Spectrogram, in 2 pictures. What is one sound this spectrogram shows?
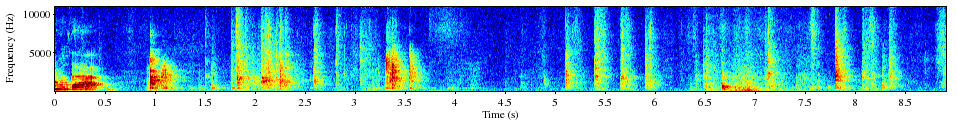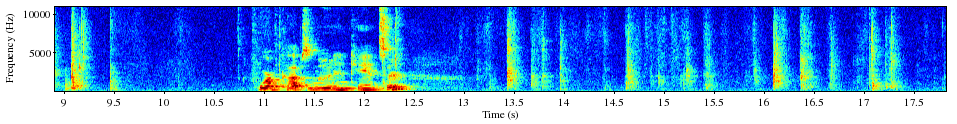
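Cards are shuffled with quick riffling taps.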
